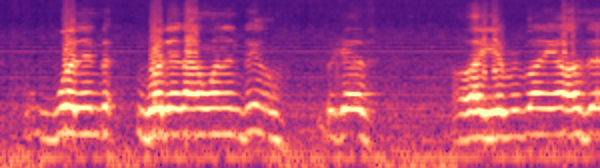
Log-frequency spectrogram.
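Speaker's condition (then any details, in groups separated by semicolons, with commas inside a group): Cerebral palsy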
